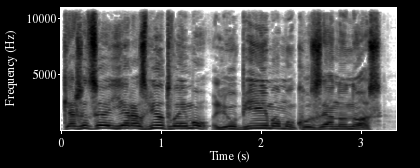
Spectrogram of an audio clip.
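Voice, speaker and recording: A man voicing a blunt, gruff male fight master who scolds his pupil. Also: high voice, animated, moderate pace, warm tone, slight background noise, pitched above the performer's own voice.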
